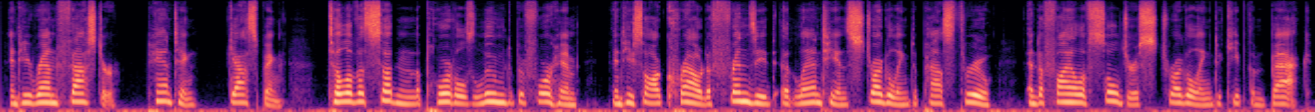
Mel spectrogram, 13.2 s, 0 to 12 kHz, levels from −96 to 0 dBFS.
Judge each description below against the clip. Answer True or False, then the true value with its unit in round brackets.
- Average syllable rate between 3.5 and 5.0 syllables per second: True (4.5 syllables/s)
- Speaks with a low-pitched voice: False (190 Hz)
